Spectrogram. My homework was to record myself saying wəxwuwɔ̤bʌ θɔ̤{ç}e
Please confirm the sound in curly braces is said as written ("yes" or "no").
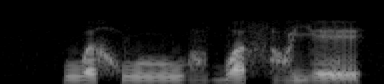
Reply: no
